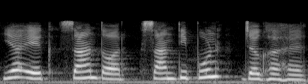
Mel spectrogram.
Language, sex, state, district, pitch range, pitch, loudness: Hindi, female, Jharkhand, Palamu, 245-305 Hz, 270 Hz, -13 LUFS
